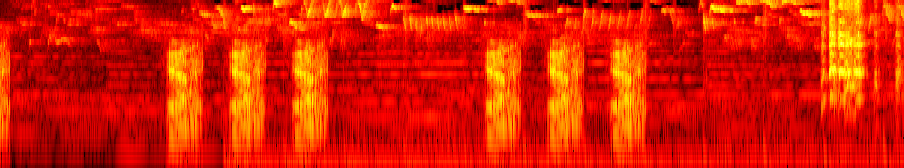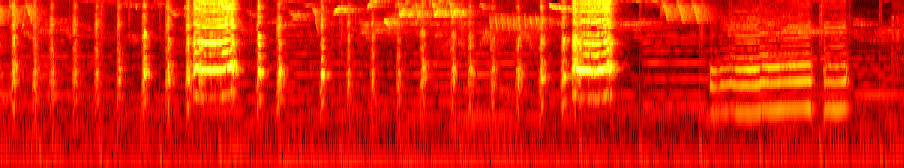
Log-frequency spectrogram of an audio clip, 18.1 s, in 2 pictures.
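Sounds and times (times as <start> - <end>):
chickens clucking: 8.2 - 15.3, 16.1 - 17.6
loud short chicken calls: 10.4 - 11.9.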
